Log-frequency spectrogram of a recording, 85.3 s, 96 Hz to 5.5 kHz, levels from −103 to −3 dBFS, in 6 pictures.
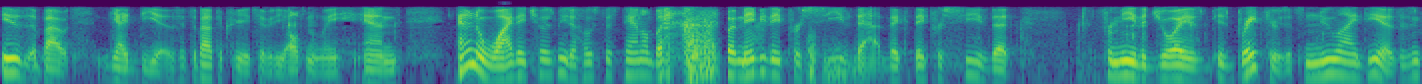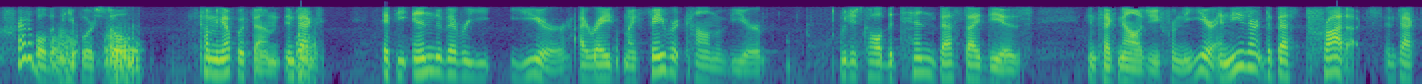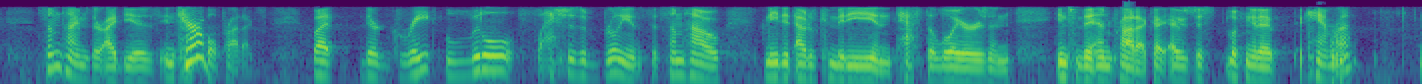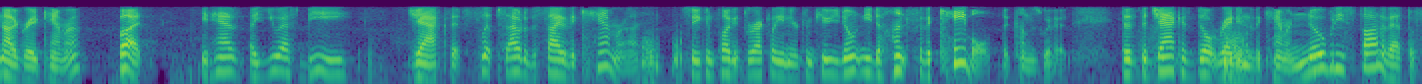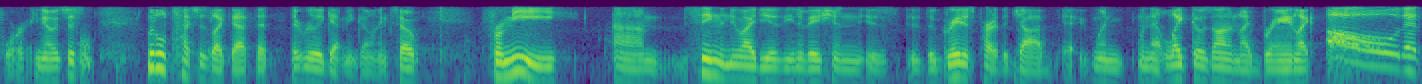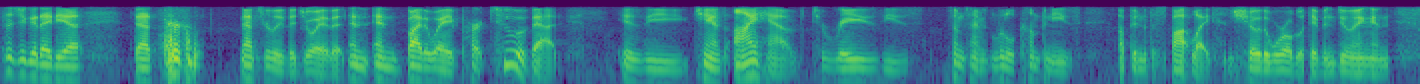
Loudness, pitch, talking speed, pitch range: -22 LUFS, 140 Hz, 190 wpm, 110-165 Hz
